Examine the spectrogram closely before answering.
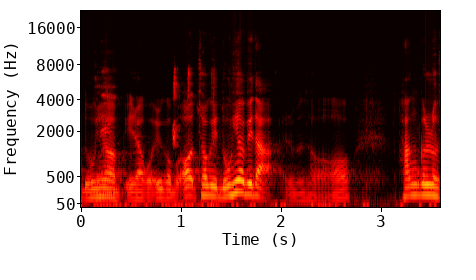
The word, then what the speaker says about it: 농협: 얘는 미국 사람, 미국 발음으로 들으면 이상하게 읽을 거야 아마. 농 하이읍. 농하이업 이렇죠. 우리 한국 사람 네. 농협이라 읽는데.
